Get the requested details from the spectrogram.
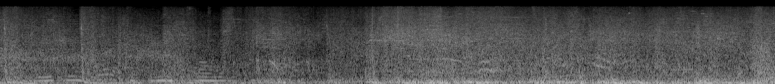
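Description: Spell effects crackle and burst in a fast fight.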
